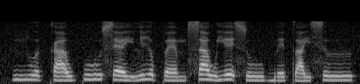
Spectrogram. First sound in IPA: ɲ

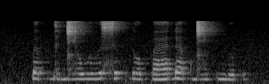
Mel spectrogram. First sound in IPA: k͡p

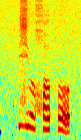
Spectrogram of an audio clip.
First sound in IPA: zʲ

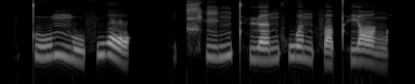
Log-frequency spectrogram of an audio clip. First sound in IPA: t̪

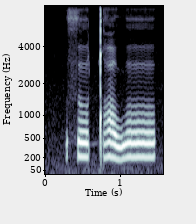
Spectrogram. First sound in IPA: θ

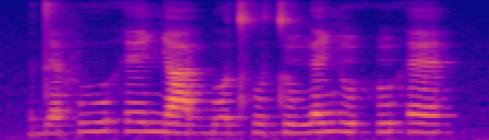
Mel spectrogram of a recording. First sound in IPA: d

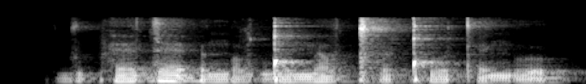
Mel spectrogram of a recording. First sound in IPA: d̪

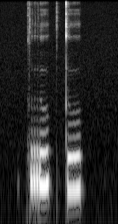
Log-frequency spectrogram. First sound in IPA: k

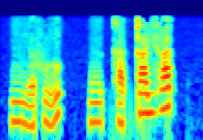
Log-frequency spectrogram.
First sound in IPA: ŋ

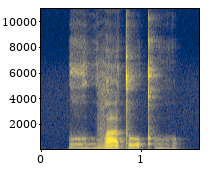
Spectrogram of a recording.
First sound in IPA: ɣ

